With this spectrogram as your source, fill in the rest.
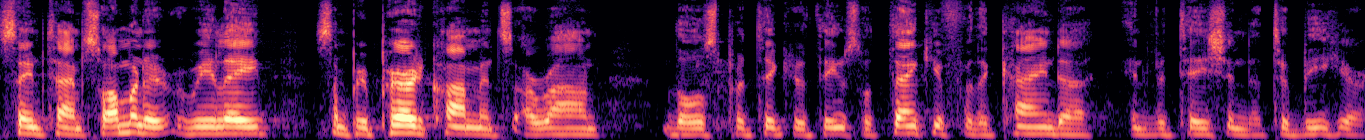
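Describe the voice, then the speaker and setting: With a fairly high pitch, a man talks at a very fast pace. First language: Spanish. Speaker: community college chancellor. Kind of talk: lecture.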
